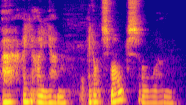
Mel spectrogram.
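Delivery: speaking very softly. Voicing a nervous woman answering a looming stranger: very quiet talking. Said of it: "She's talking very quietly".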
